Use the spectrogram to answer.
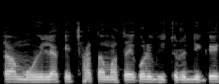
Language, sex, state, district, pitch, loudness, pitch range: Bengali, male, West Bengal, Dakshin Dinajpur, 120 Hz, -17 LUFS, 115-120 Hz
